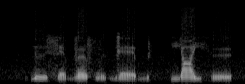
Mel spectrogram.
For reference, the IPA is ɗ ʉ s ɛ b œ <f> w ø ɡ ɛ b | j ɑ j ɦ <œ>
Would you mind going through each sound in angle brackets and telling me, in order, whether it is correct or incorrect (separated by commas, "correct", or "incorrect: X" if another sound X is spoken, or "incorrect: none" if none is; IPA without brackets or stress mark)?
correct, incorrect: ø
